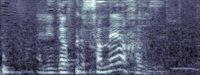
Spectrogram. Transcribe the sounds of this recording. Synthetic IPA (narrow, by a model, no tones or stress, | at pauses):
alid̪afkasameaχalze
